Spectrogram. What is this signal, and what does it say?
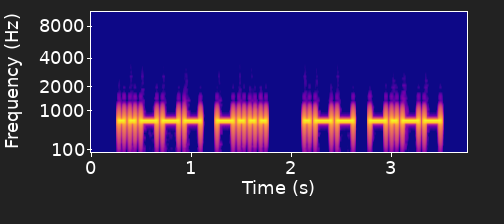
Morse code, heard as a keyed tone, about 22 wpm, 700 Hz. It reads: 2B WY
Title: Field Day Exchanges Encore - 22wpm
